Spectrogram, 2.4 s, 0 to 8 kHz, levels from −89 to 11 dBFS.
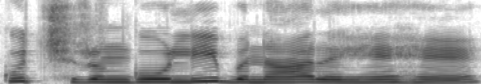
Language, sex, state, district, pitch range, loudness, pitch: Hindi, female, Himachal Pradesh, Shimla, 240-265 Hz, -12 LUFS, 255 Hz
